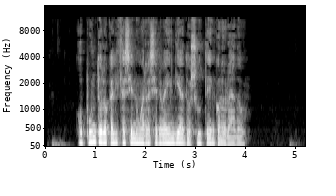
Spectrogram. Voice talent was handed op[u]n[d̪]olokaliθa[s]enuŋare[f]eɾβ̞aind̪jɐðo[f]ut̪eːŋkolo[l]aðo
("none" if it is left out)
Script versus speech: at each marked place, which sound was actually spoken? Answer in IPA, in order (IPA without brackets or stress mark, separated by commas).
u, t̪, s, s, s, ɾ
